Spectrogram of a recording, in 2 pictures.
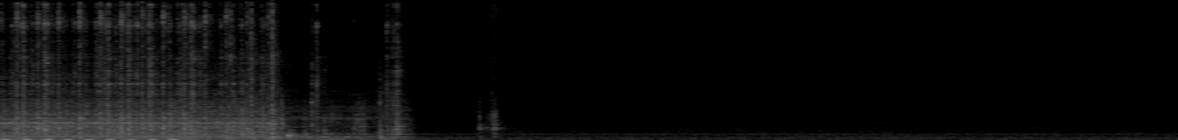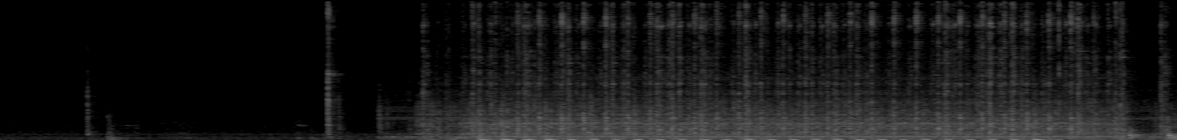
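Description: A sewing machine stitches fabric pieces together for a folded pinwheel cushion cover, running in two steady, rapid bursts of close mechanical chatter separated by a long quiet pause in the middle.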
